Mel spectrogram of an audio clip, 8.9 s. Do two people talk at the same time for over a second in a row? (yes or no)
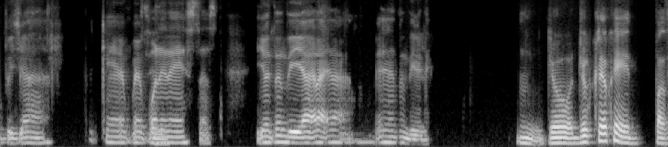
no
